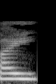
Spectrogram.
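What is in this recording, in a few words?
"bai1", Cantonese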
